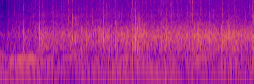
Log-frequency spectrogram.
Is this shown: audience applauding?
yes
